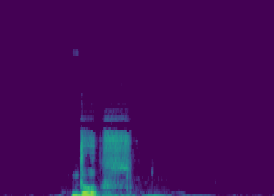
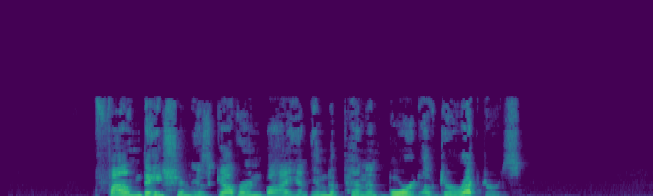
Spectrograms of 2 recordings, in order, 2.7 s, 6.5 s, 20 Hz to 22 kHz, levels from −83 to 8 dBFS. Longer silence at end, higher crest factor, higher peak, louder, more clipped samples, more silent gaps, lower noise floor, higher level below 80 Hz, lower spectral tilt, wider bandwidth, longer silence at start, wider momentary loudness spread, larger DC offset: second, 1.15 s vs 1.35 s; about the same, 20 dB vs 22 dB; about the same, -4 dBFS vs -6 dBFS; first, -19 LUFS vs -26 LUFS; neither; neither; about the same, -77 dBFS vs -77 dBFS; first, -62 dBFS vs -78 dBFS; first, -6.5 dB/octave vs -5 dB/octave; second, 9.2 kHz vs 11.5 kHz; second, 0.7 s vs 0.95 s; first, 26 LU vs 16 LU; neither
